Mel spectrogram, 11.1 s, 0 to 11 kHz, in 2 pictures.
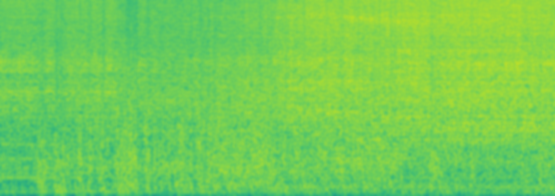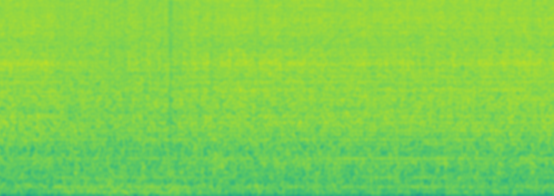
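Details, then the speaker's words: Restored 1955 Johnson Seahorse 10 hp outboard (rebuilt ignition, carburetor, lower case) on lake test pushing a 14 ft john boat about 18 mph: steady even high-revving two-stroke buzz at full throttle, no misses; normal wide-open running. "she's a good one he pushes my john boat my 14 foot john boat here about 18 miles an hour which is awesome for 10 horsepower"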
